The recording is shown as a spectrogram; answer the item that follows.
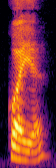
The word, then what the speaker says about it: choir: example y vip wheel etc h is not pronounced when it comes after c g r r for example choir ghost rhyme etc ah children did you all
